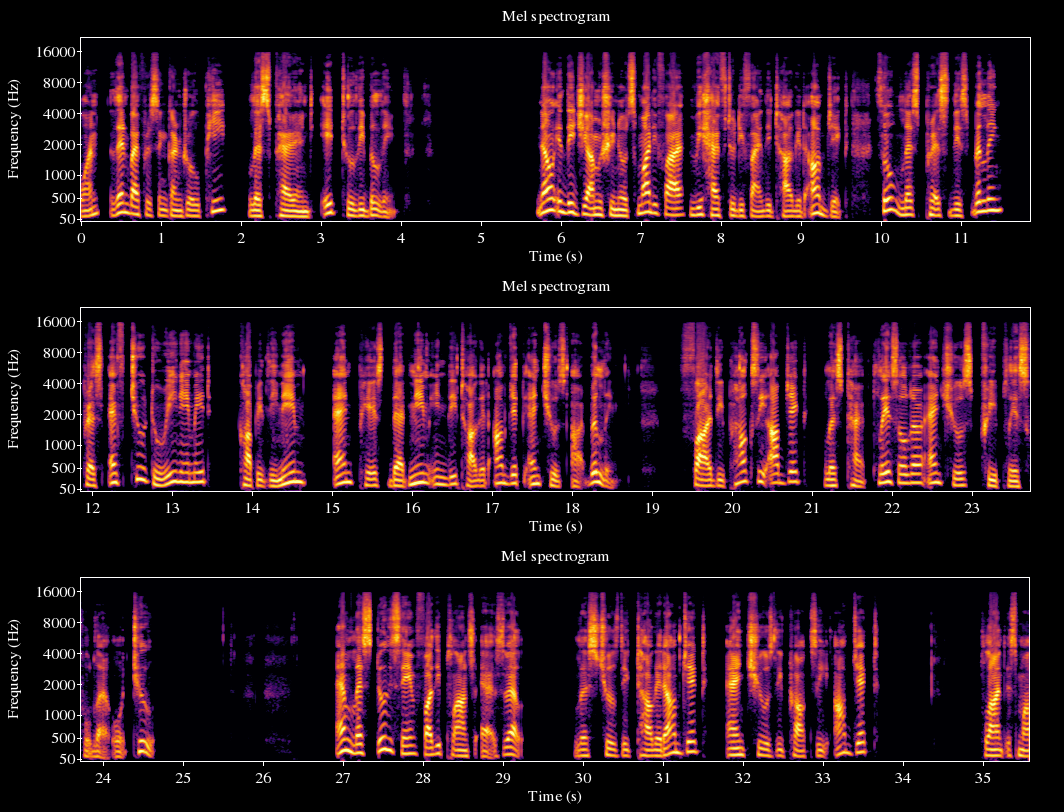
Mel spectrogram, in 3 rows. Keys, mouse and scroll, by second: 1.4 ctrl+p, 4.1-4.7 shift+middle drag, 4.7 click, 7.1 click, 9.9 click, 12.2 F2, 15.0 click, 16.1-18.1 drag, 19.1-19.8 scroll down 1, 20.1-24.1 drag, 24.6-26.3 scroll down 2, 26.3 scroll down 1, 26.4 shift+middle click, 27.5 click, 28.3 click, 29.1-31.3 drag, 32.3-35.5 drag.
